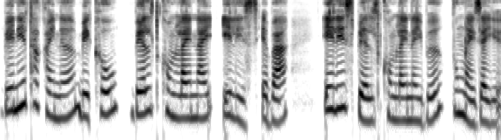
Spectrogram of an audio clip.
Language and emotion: Bodo, neutral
